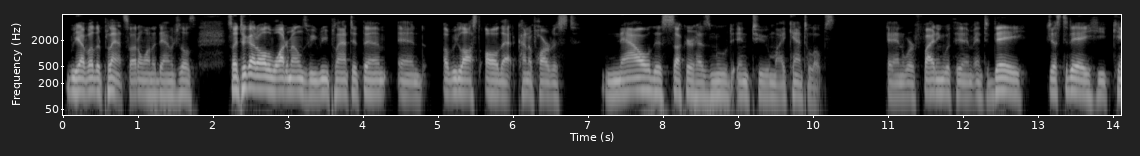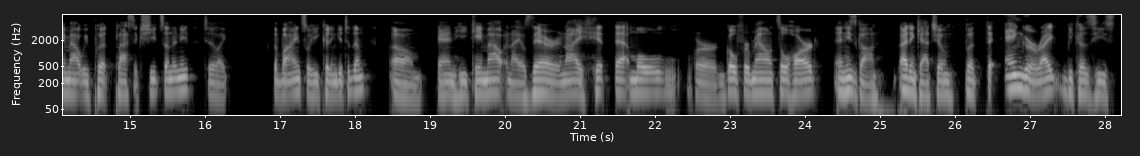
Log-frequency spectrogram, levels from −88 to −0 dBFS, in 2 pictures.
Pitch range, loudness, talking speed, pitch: 110-125 Hz, -36 LUFS, 205 wpm, 115 Hz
